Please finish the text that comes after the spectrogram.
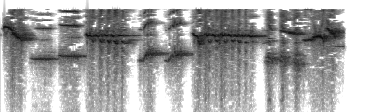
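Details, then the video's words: Kacer, the oriental magpie-robin, in continuous varied song used as bird-training material: fast strings of high sharp notes alternating with lower whistled slurs and rattling trills, about three and a half seconds, then silence. "MASTERAN KACER .MATERI FULL"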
